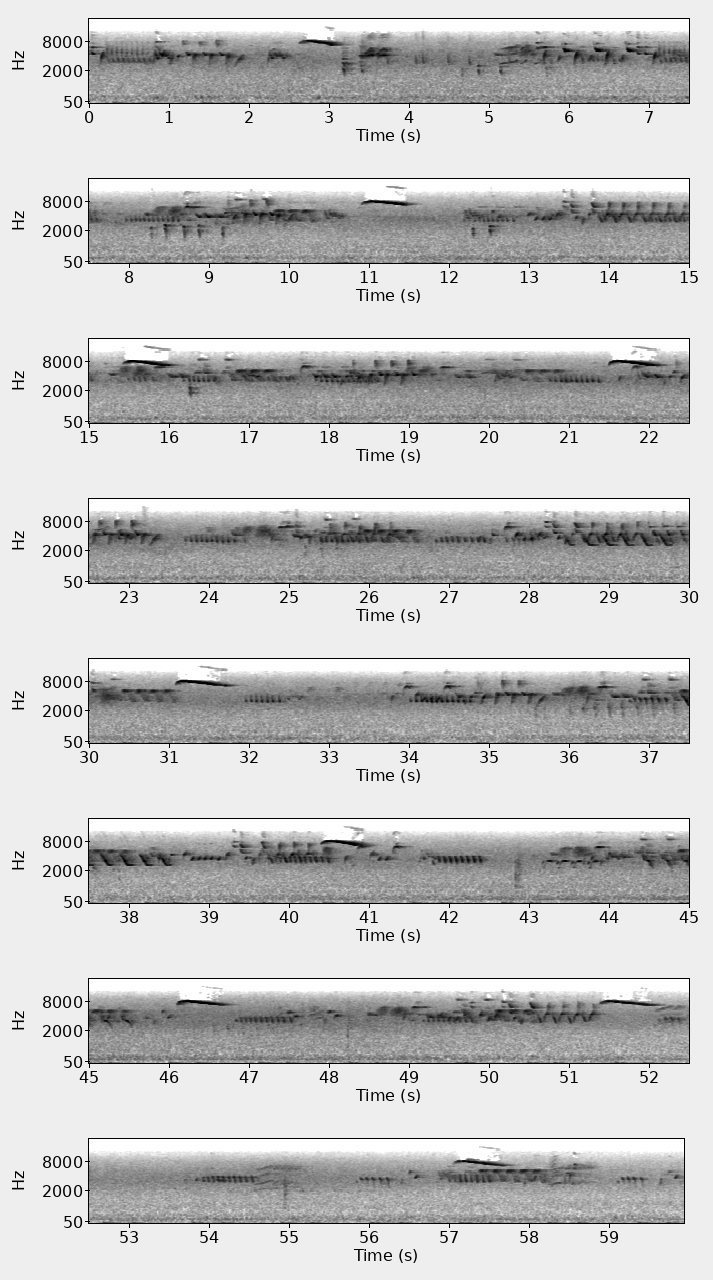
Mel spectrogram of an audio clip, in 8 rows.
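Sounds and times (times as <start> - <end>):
faint even hiss: 0.0 - 59.9
birds chirping and trilling: 33.7 - 52.6, 53.8 - 59.9.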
